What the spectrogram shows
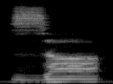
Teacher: آپ کی جو زبان کی نوک ہے وہ ثنایا سفلی کے کنارے پہ لگ رہی ہے، اور اوپر والا جو ثنایا علیا والے جو 2 دانت ہیں وہ ثنایا سفلی کے ساتھ آلموسٹ ٹچ کر رہے ہیں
